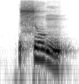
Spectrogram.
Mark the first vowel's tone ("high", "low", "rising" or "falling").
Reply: falling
